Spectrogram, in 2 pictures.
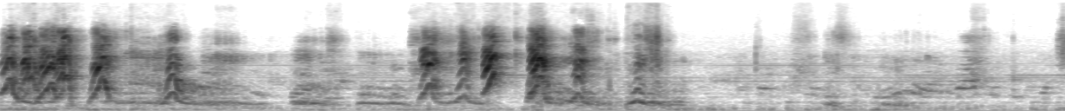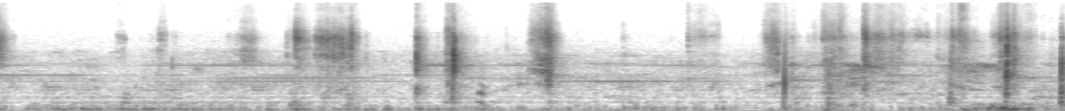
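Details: Cocker Spaniel puppies yapping in quick, high-pitched bursts of barks for about five seconds, followed by quieter scattered yips and small clicking sounds.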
